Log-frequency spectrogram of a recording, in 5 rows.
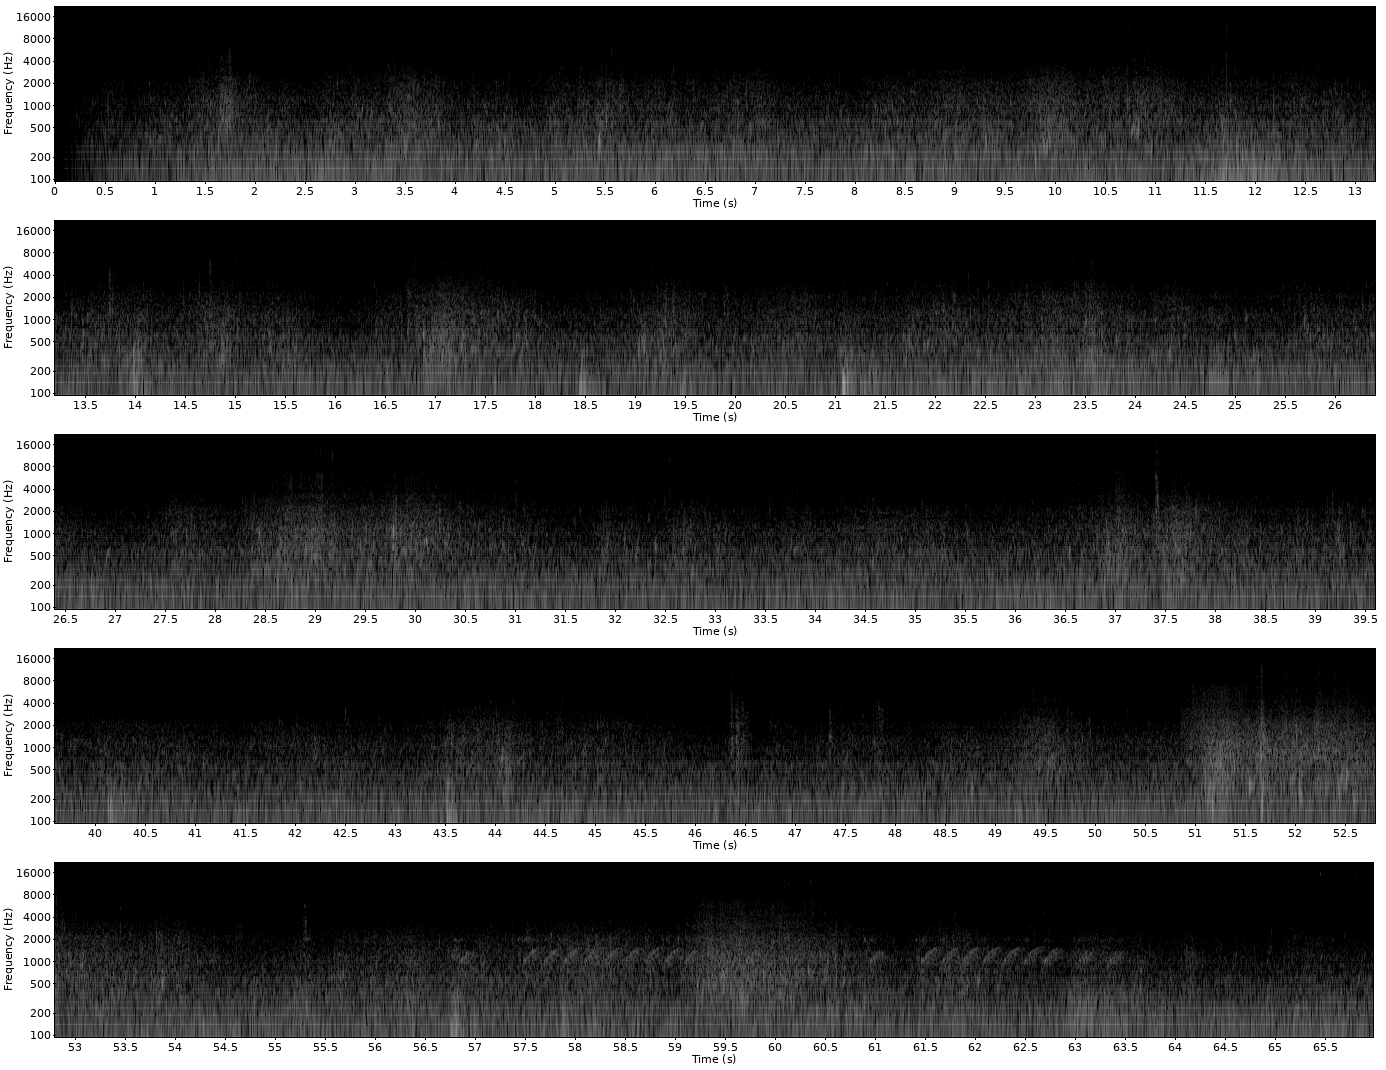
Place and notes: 成功漁港, Chenggong Township - the waves
Standing on the quayside, Sound of the waves, The weather is very hot
Zoom H2n MS +XY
